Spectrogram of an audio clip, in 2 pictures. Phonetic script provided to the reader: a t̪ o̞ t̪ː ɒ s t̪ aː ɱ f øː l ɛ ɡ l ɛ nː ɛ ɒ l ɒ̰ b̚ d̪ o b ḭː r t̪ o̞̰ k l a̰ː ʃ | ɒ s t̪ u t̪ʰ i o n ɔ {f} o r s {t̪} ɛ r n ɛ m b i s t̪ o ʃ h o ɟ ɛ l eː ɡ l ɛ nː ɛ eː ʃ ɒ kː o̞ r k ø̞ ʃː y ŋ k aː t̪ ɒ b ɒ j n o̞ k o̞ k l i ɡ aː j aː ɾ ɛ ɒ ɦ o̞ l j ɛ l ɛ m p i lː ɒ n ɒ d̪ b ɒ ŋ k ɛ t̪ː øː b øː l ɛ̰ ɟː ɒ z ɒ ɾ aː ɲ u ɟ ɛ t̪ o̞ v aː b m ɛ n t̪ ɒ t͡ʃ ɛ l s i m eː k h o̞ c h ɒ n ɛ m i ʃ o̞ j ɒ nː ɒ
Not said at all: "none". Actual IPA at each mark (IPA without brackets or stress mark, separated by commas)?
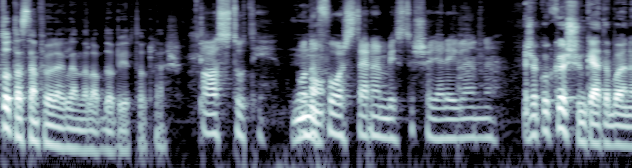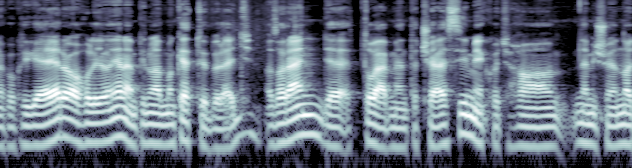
f, t̪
